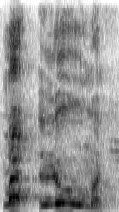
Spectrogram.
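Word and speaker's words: مَعْلُومٌ: Yang pertama di fathah. Yang kedua di sukun. Yang ketiga di dhammah, yang keempat di sukun lagi, yang terakhir di dhammah. Ya, maklumun.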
